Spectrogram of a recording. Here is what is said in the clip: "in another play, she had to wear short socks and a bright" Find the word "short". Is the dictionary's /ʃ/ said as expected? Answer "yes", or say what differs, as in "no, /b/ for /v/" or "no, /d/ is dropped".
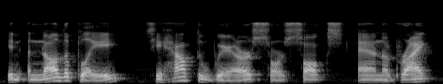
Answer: no, /s/ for /ʃ/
